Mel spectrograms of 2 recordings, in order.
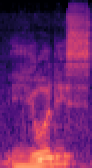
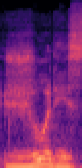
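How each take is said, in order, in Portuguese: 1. A palavra começa com som de 'y'. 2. A palavra começa com som de 'zh'. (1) "O J, ele vira I na pronúncia em latim" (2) "eu não li juris tanto"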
